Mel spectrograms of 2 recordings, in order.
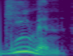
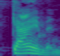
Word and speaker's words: Geiman: It is spelled Geiman, but it's not Geiman. It's Geiman. So Gary Geiman.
